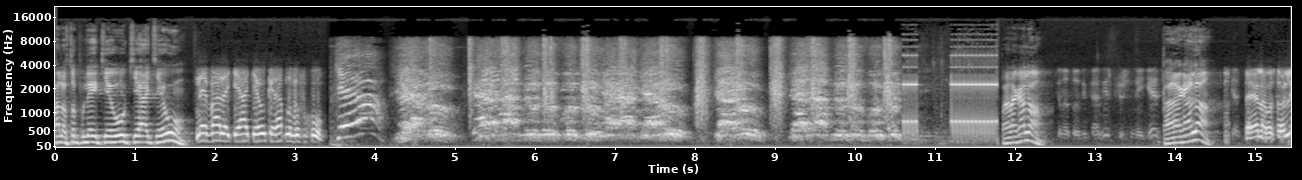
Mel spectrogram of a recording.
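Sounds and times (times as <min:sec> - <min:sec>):
speech: 0:00.0 - 0:09.6, 0:11.8 - 0:12.4, 0:13.1 - 0:15.4
large crowd chanting a rousing partisan battle song: 0:04.2 - 0:10.6
telephone ringing: 0:10.6 - 0:11.8.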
